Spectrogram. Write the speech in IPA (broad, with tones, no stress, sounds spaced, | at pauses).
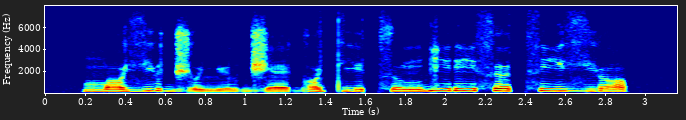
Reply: m ɔ˧ zʲ o˥ d͡ʒ ʊ˩ lʲ ʊ˩ l d͡ʒ ɛ˩ ɡ ɔ˧ tʲ e˧ t͡s ʊ˧ ŋ ɡ i˥ ɾ i˥ s ə˥ t͡s i˥ zʲ ɔ˥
